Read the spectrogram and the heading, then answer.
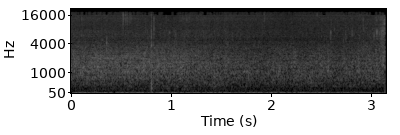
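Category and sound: nature, ocean waves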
